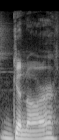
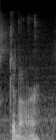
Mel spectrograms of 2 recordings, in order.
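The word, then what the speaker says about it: Gnar: didn't know that's actually the correct way to pronounce his name it's ganar the G is not silence than ever explicitly stated that under the right webpage so it's ganar if you want them all right looks like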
